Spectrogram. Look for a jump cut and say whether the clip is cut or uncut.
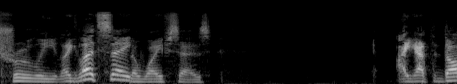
cut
